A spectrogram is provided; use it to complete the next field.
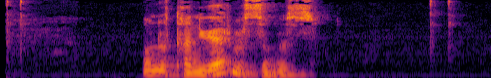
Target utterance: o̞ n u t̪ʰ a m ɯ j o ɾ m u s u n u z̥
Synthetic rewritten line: o̞ n u t̪ʰ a n ɯ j o ɾ m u s u n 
